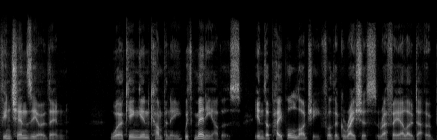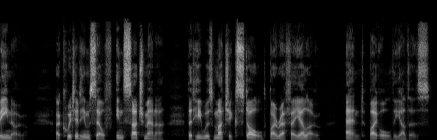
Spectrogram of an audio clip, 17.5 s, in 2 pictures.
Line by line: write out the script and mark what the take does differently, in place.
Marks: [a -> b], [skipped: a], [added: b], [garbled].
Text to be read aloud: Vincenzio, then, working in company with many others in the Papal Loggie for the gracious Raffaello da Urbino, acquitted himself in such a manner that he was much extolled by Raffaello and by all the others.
Vincenzio, then, working in company with many others in the Papal Loggie for the gracious Raffaello da Urbino, acquitted himself in such [skipped: a] manner that he was much extolled by Raffaello and by all the others.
